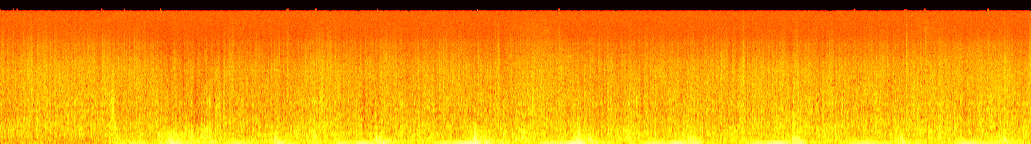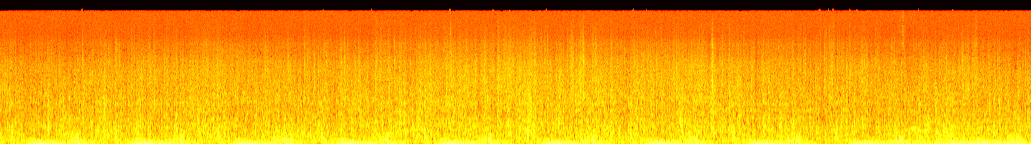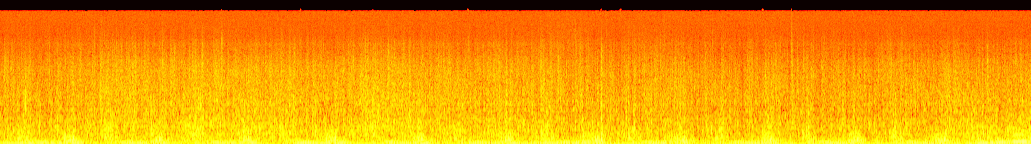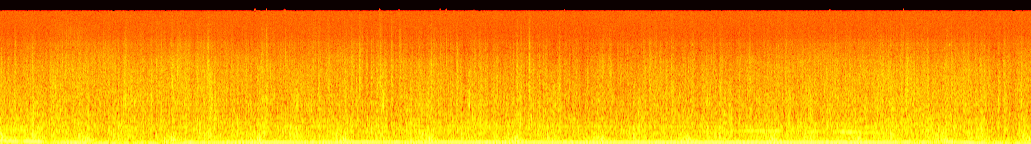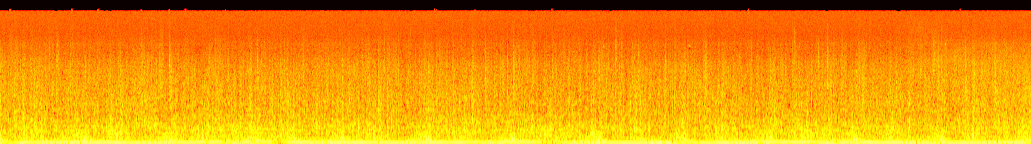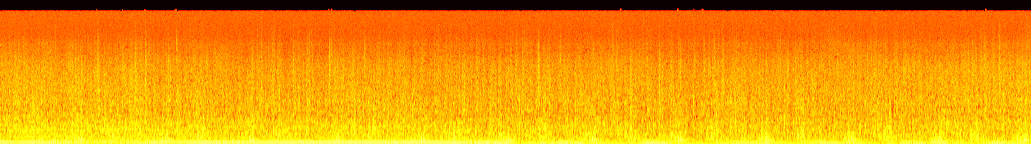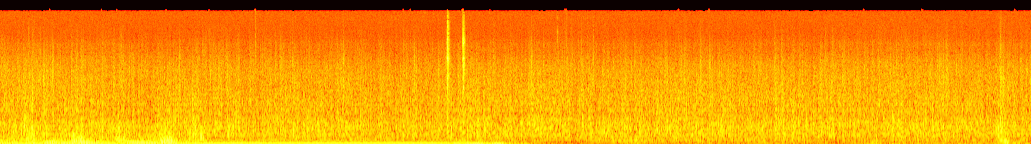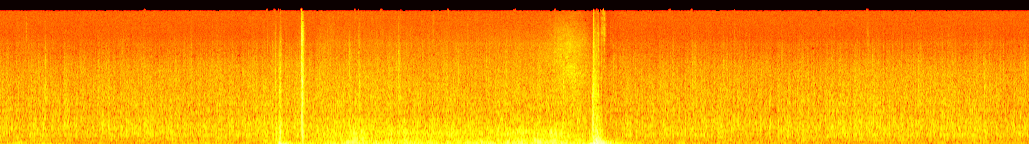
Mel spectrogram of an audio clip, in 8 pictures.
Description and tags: car: driving a car while it is raining. You can hear the windows wipers and the motor.
automobile, car, drive, driving, motor, rain, raining, traffic, vehicle, wiper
